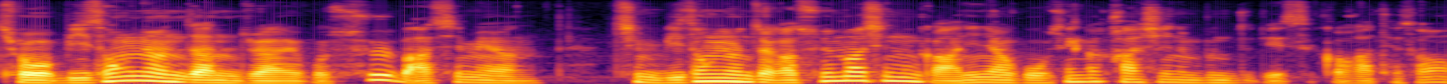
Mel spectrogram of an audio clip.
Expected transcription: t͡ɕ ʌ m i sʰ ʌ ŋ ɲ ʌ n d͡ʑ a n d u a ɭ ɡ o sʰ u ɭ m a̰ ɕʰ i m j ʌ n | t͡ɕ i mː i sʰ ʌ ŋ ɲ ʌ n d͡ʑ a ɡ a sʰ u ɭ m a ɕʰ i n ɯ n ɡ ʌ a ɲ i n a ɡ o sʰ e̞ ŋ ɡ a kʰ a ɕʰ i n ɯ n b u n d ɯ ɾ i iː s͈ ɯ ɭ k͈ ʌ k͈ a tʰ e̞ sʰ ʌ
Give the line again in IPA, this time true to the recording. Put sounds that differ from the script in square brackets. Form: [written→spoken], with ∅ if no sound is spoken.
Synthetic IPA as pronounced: t͡ɕ ʌ m i sʰ ʌ ŋ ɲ ʌ n d͡ʑ a n [d→d͡ʑ] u a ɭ ɡ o sʰ u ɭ m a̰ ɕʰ i m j ʌ n | t͡ɕ i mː i sʰ ʌ ŋ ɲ ʌ n d͡ʑ a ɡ a sʰ u ɭ m a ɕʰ i n ɯ n ɡ ʌ a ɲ i [n→ɲ] a ɡ o sʰ e̞ ŋ ɡ a kʰ a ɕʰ i n ɯ n b u n d ɯ ɾ i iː s͈ ɯ ɭ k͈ ʌ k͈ a tʰ e̞ sʰ ʌ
